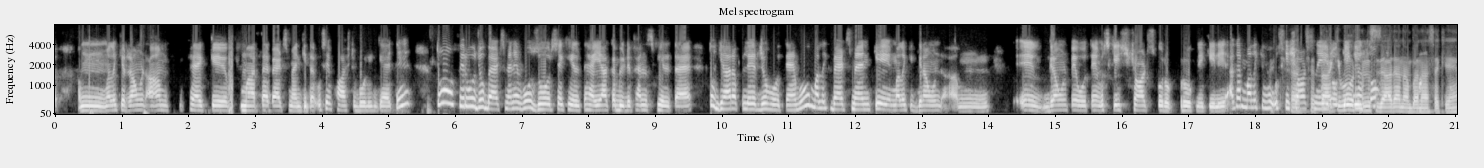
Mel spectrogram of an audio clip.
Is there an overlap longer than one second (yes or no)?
yes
